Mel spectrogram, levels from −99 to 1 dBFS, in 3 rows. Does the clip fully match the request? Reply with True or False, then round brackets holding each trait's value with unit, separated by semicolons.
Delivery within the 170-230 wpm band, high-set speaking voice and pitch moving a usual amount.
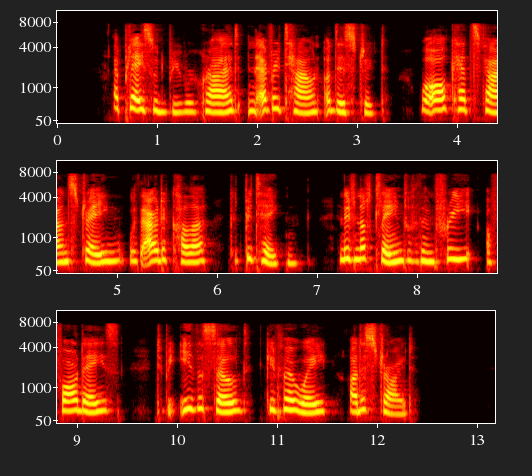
True (175 wpm; 255 Hz; 3.6 semitones)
